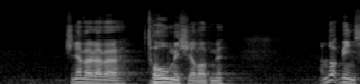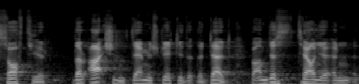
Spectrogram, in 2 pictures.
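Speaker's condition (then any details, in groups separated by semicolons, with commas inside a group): Cleft palate and cleft lip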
